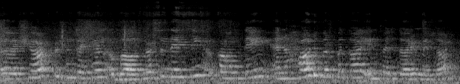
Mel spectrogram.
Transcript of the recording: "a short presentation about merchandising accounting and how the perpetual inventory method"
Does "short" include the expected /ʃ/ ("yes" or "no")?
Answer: yes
